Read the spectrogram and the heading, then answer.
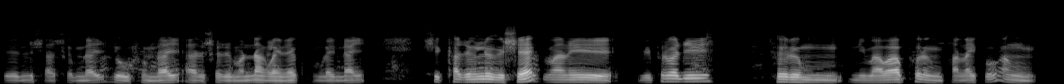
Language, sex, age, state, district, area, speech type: Bodo, male, 60+, Assam, Chirang, rural, spontaneous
